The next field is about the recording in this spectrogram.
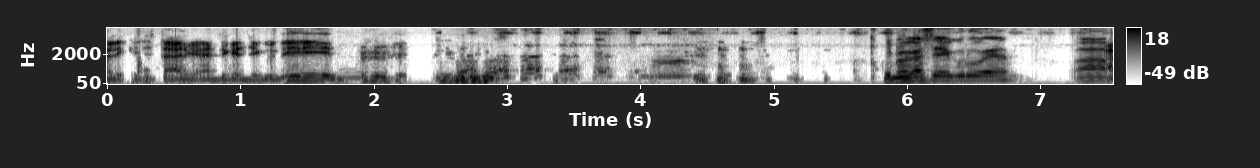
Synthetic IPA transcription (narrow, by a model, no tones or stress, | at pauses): alɪʔkːət͡ʃit̪aʔankajad̪ikad͡ʒiɡudin | t̪imakas̬ɛhɡuɾujan | a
